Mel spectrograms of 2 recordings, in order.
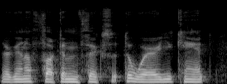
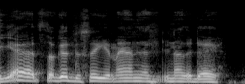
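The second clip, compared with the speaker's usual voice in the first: forced, put-on, fake, everything's-fine cheerfulness; 3 semitones higher than usual. Acting out greeting people at work while pretending everything's okay. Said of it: "pretend like everything's okay".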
